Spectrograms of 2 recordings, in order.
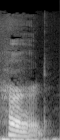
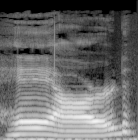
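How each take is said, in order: First: "Heard" as one syllable, the R serving as vowel; short "Heard" built on a strong R; correct pronunciation. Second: "heard" stretched into "he-ard", both vowels sounded; exaggerated wrong "heard" with a clear E-A before the R; mispronounced vowel. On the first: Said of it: "Essa pronúncia". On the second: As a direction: say "heard" wrongly as a long, loud "heh-ard". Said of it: "Não é heard". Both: Shown as a demonstration.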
